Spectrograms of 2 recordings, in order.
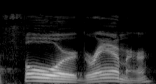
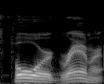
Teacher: I'm keeping the sound flat quick I'm not stretching that o out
